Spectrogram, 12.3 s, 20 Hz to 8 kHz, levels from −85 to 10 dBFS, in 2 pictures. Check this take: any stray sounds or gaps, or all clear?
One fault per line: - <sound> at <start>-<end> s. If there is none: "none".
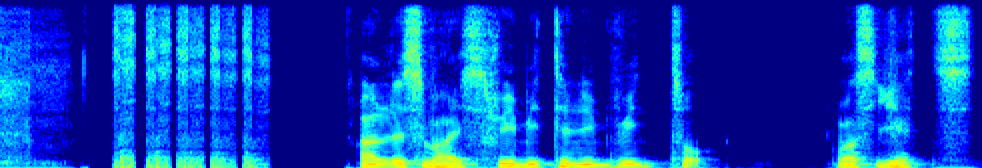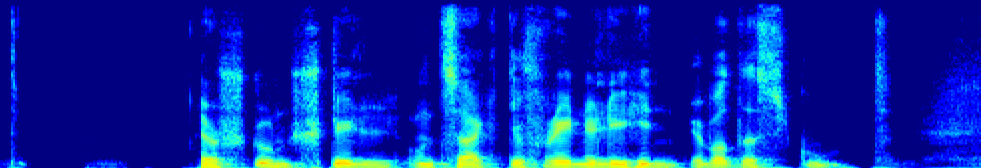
- laugh at 0.7-1.7 s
